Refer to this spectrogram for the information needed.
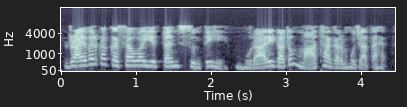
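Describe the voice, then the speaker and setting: Dry dull recording, female storyteller, highish pitch, scripted comic narration. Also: lively intonation, moderate pace, no room sound.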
